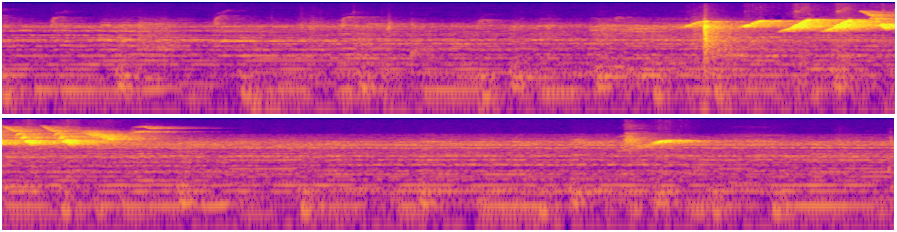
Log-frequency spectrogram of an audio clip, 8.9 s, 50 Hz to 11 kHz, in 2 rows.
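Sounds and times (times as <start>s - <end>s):
double-collared seedeater singing high rising chirps: 0.0s - 5.6s, 7.4s - 8.2s.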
